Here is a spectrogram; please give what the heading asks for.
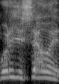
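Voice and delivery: high, livid, furious scream. Retelling a man who came to the door screaming, imitating an angry scream. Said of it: "he comes out freaking screaming at me".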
